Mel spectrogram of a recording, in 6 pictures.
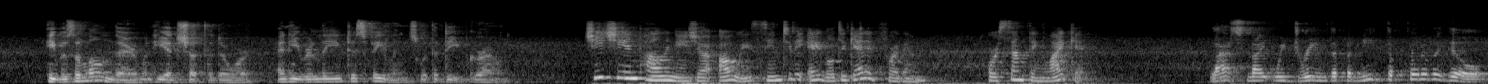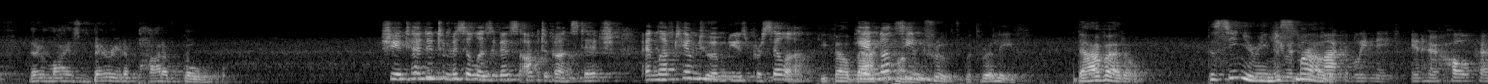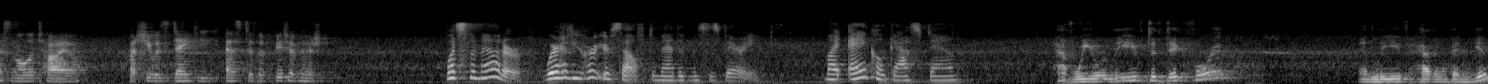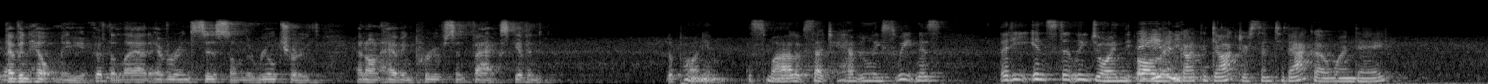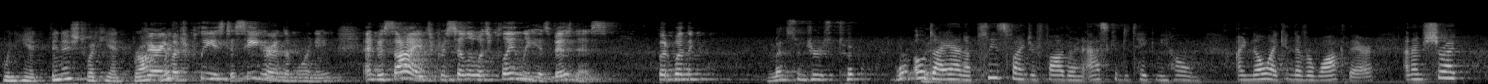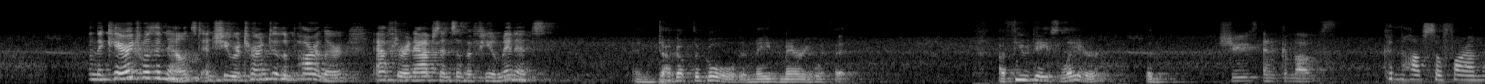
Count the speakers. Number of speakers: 7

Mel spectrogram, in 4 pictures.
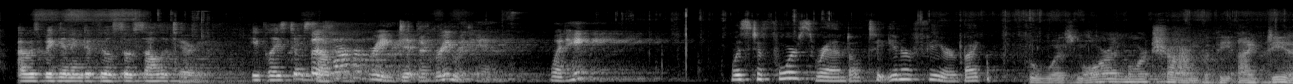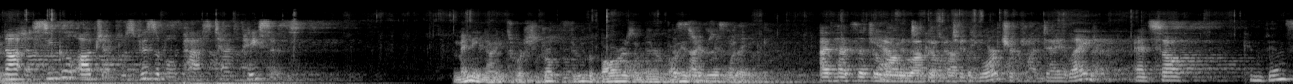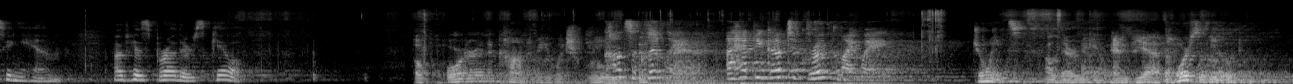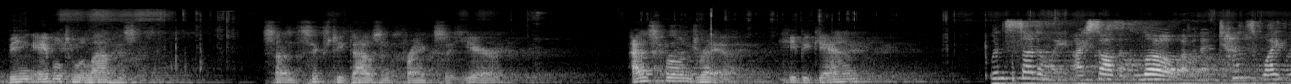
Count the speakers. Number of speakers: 6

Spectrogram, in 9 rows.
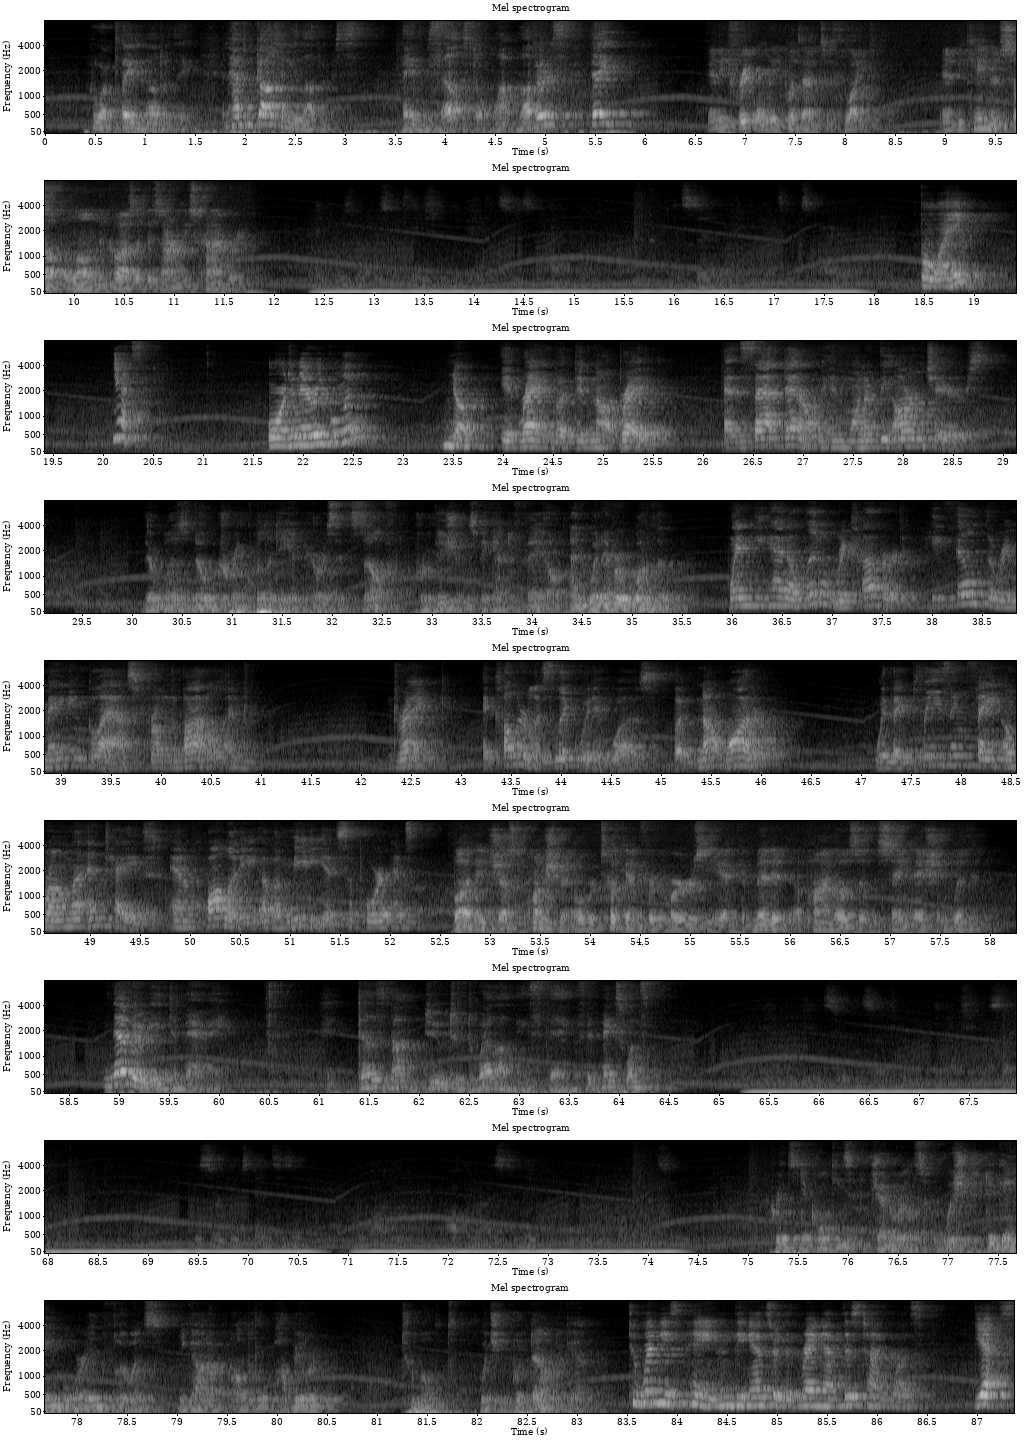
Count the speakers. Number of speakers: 6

